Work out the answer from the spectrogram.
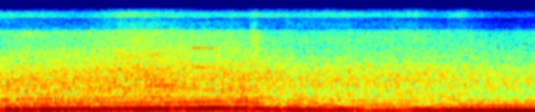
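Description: Car engine running at road speed, its pitch climbing slowly, then dropping within about half a second around three seconds in, then holding steady.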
